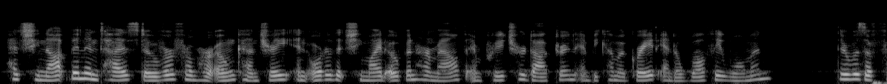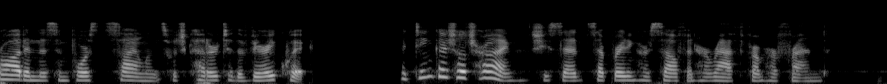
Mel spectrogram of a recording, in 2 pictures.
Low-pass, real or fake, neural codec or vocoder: 7.2 kHz; real; none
